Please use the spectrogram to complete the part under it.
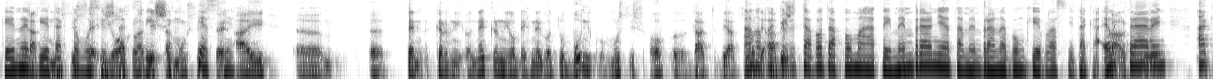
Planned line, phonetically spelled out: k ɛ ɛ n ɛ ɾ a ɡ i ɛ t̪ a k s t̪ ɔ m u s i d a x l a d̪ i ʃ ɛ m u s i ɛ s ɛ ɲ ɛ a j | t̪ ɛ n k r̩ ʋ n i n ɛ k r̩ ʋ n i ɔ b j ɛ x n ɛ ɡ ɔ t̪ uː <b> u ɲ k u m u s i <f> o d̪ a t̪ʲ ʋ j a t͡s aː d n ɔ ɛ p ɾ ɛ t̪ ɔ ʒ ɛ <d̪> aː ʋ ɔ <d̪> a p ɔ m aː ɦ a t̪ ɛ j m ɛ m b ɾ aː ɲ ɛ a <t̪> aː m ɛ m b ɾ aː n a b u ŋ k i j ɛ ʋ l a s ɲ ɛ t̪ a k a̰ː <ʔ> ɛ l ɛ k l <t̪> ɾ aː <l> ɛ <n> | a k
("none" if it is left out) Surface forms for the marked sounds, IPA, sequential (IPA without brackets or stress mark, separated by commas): b, ʃ, t̪, d̪, t̪, ʔ, t̪, ɾ, ɲ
